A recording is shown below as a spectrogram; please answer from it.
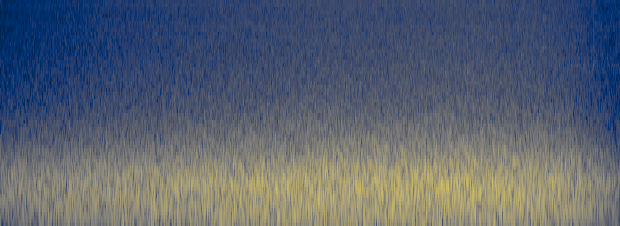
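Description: A loud rushing noise with no pitch that swells slowly and fades out near the end, like a whoosh sound effect.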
